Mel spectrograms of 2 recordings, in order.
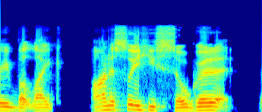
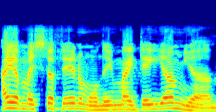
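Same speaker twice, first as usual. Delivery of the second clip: put-on high, whiny, babyish, pouty little-kid voice; 5 semitones higher than usual. Reading a listener's complaint about Lydia, imitating Lydia's child voice. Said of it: "she literally will do a child voice".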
